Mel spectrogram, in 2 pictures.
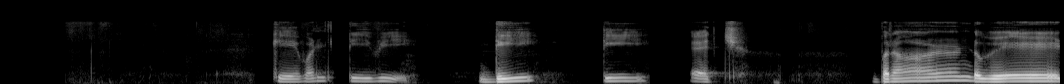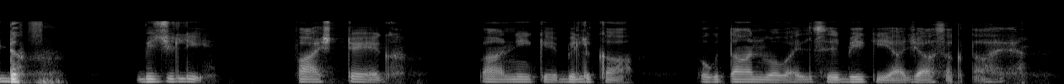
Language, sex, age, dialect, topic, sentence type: Hindi, male, 18-24, Hindustani Malvi Khadi Boli, banking, statement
